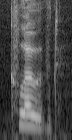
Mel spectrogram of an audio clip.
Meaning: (adjective) Wearing clothes or clothing; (verb) simple past and past participle of clothe
- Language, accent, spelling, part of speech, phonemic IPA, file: English, US, clothed, adjective / verb, /ˈkloʊðd/, En-us-clothed.ogg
